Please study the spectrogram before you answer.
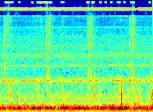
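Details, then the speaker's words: New Chinese diesel heater for a trailer, just fired up after glow-plug burn-off with some air bubbles in the fuel line: a steady low combustion roar with a soft regular fuel-pump tick about every half second. It is burning cleanly with no exhaust smoke. "I'll let it run for a few minutes, make sure it doesn't get any errors. It seems to be running very efficiently now."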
